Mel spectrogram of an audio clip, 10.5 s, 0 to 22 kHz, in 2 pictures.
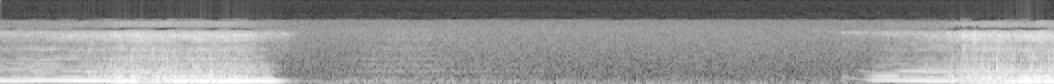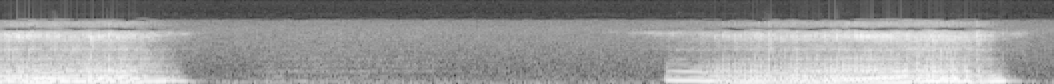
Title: Snoring.14 June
